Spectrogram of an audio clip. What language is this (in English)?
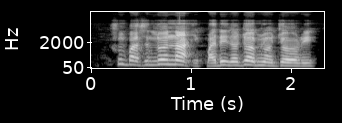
Yoruba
